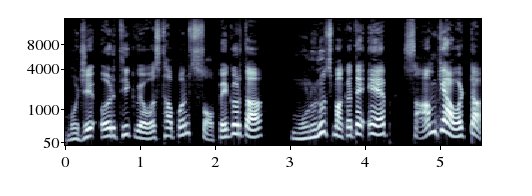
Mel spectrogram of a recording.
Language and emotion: Goan Konkani, happy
